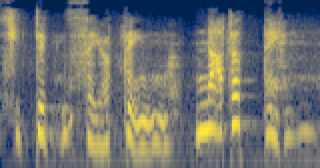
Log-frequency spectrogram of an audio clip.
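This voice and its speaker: An actress playing a devoted, inquisitive housemaid in old-time radio drama, chatty and deferential, on a muffled recording. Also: female voice, on the high side, expressive, slow, husky, full character voice. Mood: hesitant.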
